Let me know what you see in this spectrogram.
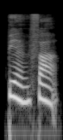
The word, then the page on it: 便饭: biàn fàn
